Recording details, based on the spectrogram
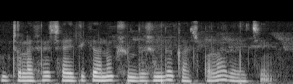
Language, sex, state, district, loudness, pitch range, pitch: Bengali, female, Assam, Hailakandi, -17 LUFS, 170-190 Hz, 180 Hz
